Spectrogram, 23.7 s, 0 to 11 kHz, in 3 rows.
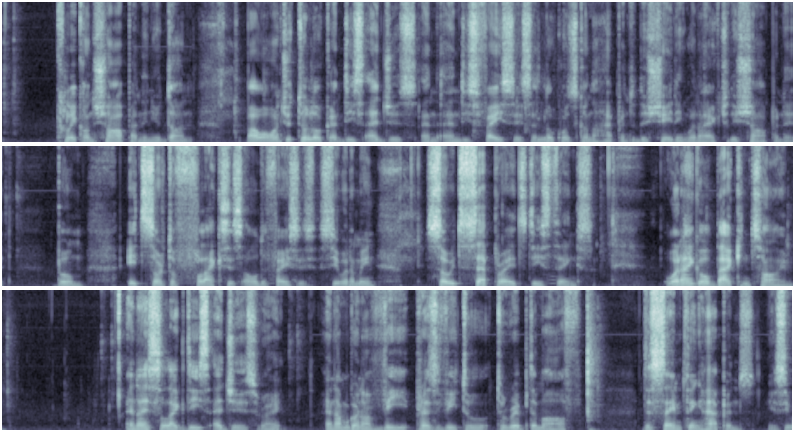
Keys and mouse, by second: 0.0 q, 3.0-3.5 shift+middle drag, 4.7 shift+middle drag, 5.2 ctrl+click, 6.9 q, 14.8 ctrl+z, 15.7 Tab, 21.7 v.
